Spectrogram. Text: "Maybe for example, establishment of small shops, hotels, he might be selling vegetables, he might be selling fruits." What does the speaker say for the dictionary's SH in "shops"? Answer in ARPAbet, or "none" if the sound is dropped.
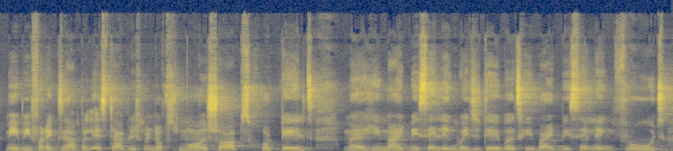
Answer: SH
